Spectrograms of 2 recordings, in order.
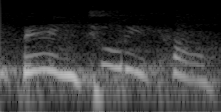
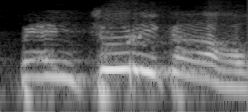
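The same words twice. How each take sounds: First: Lightly voiced higher accusing preacher; retold accusation. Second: Slow, loud, much higher yell of thief; shouted accusation. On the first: Preacher pointing at congregants, mild mock accusation. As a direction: point and accuse, a hint of the shout. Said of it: "Dia tunjuk itu". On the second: Retold or imitated. Batak preacher yells at non-tithers, slow furious shout. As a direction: bellow the accusation at the standing congregation. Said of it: "Langsung dia teriak".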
